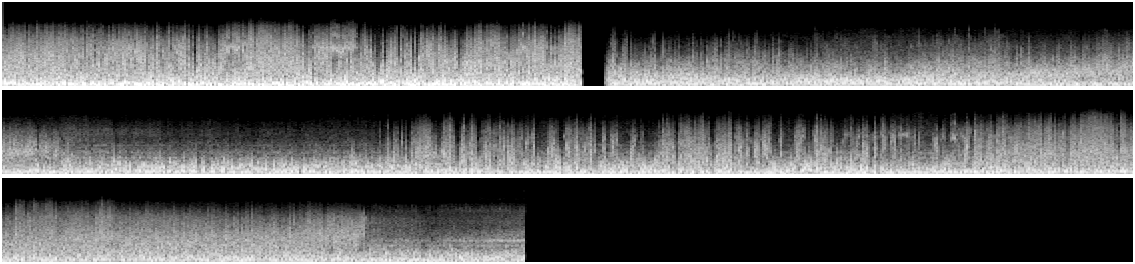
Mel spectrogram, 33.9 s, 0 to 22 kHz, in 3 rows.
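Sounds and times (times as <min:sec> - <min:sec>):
wind buffeting microphone: 0:00.0 - 0:27.8.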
